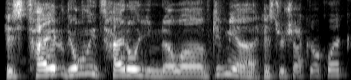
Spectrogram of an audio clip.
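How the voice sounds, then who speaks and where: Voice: mid-range voice, fast talker, darkish tone. A game master narrating a tabletop game in a casual, rambling way full of fillers.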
